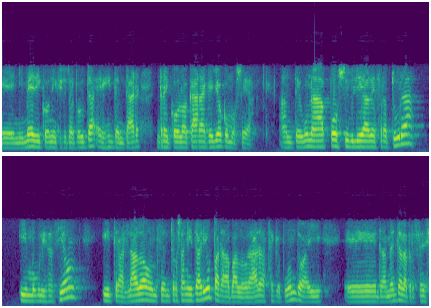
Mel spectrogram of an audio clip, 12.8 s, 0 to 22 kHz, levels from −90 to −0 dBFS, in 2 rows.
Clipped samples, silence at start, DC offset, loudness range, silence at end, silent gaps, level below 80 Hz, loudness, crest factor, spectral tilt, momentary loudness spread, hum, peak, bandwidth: under 0.1%; 0 s; under 0.1%; 3 LU; 0 s; none; -66 dBFS; -17 LUFS; 18 dB; -8 dB/octave; 11 LU; none; 0 dBFS; 4.2 kHz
